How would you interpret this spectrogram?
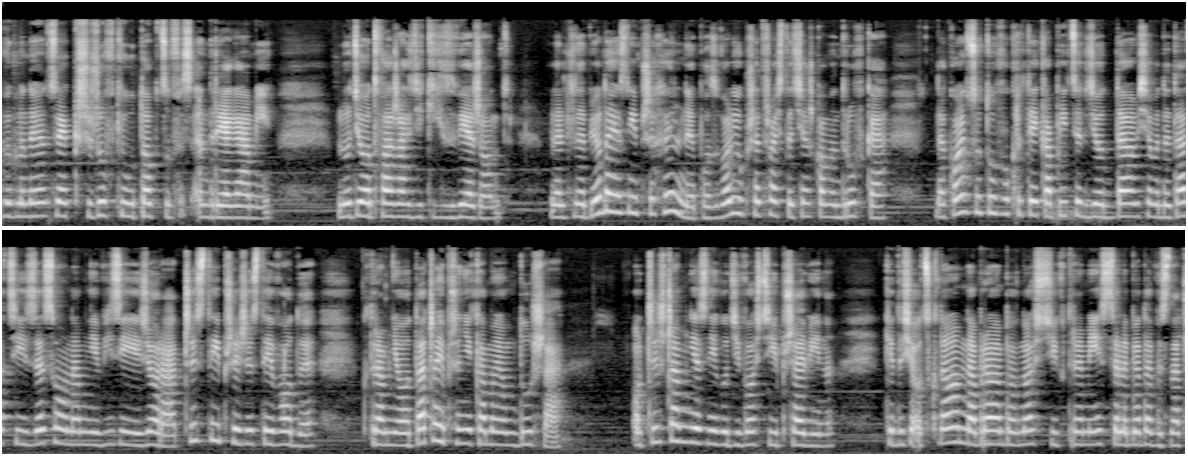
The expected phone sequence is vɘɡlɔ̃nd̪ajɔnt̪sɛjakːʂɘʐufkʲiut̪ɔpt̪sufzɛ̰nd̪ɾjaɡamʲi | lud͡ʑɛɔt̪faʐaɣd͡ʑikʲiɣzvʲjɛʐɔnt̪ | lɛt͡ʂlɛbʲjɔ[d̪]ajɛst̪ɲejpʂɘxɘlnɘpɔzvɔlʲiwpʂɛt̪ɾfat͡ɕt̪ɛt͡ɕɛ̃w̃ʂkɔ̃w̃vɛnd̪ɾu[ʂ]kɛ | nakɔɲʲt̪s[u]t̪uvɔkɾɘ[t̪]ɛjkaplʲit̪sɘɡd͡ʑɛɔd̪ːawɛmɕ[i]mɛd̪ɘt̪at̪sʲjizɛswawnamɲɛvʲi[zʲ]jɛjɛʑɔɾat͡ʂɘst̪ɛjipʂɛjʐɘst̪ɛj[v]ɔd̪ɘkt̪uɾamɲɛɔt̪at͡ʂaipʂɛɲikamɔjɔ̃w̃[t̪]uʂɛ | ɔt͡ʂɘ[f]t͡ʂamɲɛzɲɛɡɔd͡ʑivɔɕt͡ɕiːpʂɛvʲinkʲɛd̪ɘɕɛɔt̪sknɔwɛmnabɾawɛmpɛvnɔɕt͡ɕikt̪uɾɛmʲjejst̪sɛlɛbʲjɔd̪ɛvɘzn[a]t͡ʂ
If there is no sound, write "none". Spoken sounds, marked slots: d̪, f, u, t̪, ɛ, zʲ, v, d̪, ʂ, a

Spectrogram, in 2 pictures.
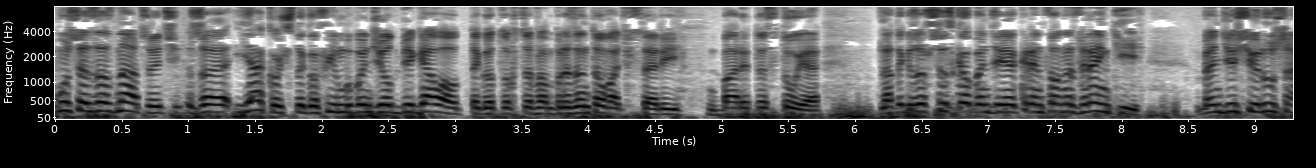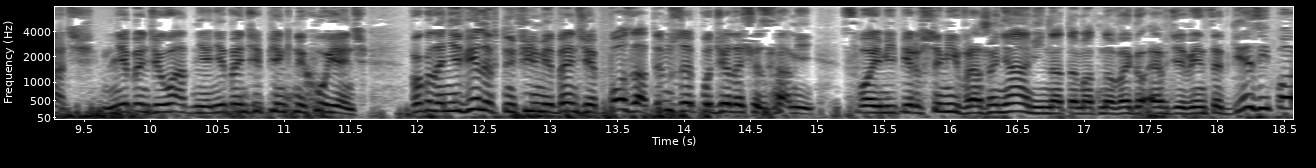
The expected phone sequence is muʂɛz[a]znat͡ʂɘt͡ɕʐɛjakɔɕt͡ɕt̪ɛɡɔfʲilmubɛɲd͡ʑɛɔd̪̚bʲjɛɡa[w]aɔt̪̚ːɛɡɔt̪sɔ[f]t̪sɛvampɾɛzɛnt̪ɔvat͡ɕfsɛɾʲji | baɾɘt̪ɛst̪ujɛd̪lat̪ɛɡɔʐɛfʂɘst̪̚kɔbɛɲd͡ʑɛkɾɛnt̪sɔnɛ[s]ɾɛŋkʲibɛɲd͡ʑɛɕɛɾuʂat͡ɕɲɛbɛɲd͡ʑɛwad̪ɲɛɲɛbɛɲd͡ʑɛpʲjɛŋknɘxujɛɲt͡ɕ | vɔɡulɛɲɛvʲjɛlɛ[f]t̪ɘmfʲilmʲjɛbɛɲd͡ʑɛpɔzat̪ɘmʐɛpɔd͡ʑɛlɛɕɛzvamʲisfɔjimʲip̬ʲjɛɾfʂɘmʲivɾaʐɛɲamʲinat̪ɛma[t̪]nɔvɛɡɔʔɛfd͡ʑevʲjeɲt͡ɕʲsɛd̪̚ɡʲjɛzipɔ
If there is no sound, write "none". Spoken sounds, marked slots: a, w, x, z, f, t̪

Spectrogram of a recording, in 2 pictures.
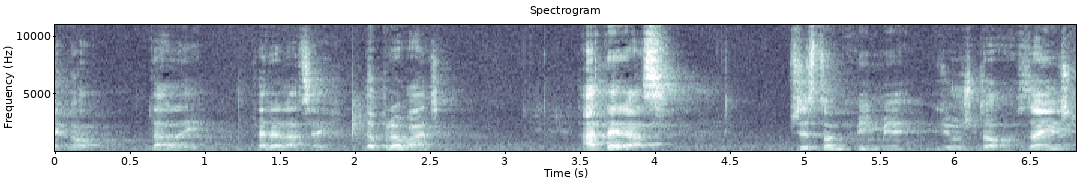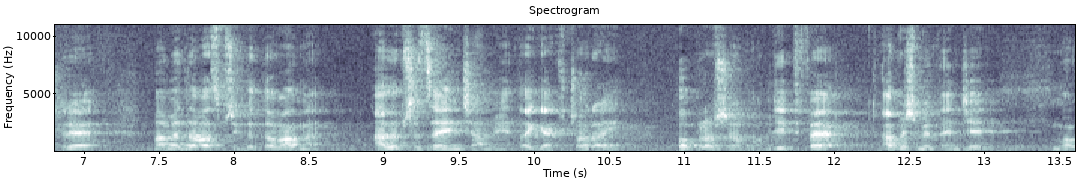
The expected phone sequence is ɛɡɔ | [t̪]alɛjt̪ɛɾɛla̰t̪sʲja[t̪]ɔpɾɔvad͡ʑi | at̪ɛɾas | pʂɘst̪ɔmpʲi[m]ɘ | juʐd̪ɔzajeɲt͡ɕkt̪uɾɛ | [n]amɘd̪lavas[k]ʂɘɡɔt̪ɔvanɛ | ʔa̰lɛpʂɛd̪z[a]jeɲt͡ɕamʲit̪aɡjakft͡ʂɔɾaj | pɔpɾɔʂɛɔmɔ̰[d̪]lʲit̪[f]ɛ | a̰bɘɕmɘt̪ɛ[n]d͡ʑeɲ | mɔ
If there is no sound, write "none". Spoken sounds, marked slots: d̪, d̪, m, m, p, a, d̪, f, n

